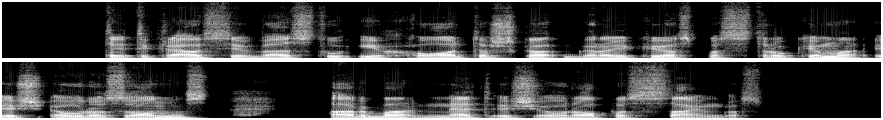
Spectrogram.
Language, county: Lithuanian, Tauragė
